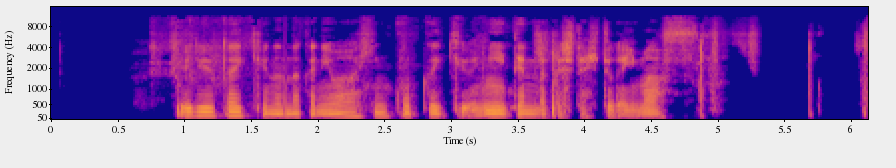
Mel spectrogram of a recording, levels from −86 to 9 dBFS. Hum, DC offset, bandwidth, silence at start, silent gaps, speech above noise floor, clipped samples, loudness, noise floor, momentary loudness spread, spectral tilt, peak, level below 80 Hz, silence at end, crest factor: none; under 0.1%; 11.5 kHz; 0.75 s; none; 66 dB; under 0.1%; -22 LUFS; -87 dBFS; 15 LU; -4 dB/octave; -2 dBFS; -60 dBFS; 0 s; 22 dB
